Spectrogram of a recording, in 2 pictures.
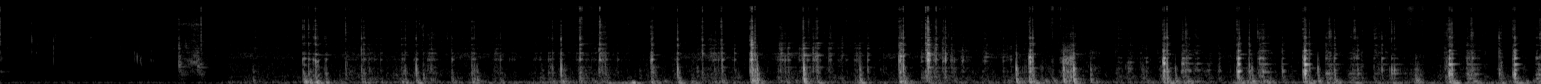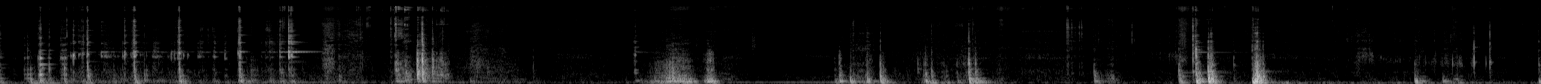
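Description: Small pocket can opener working around the rim of a steel can, a long run of quick, repeated clicking cuts. Near the end, a few louder metal knocks and clanks as the can and a steel skillet and spoon are handled.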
